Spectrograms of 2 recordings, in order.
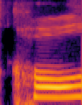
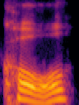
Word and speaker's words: kohl: And so Egyptians would call this kohl, of course, because it would be used it's like kohl, like the black of coal. It's spelled like the department store.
